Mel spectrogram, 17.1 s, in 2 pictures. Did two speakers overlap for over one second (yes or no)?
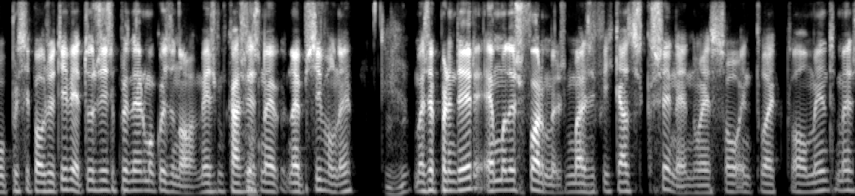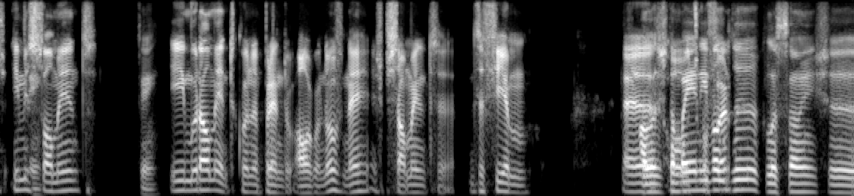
yes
